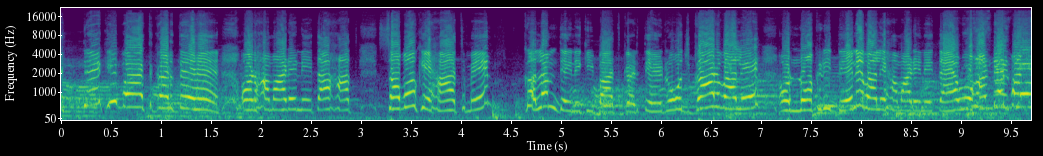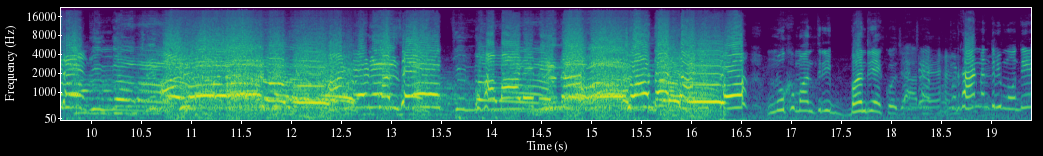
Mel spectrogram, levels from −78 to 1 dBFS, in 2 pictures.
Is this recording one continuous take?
yes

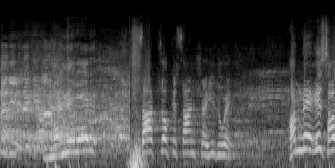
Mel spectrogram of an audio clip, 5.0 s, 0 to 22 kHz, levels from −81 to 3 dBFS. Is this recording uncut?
no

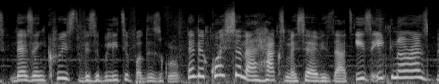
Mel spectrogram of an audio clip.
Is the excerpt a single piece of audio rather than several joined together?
no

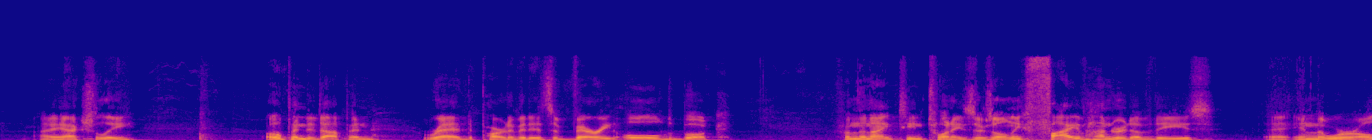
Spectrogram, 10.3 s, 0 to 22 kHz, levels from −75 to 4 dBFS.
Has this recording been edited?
yes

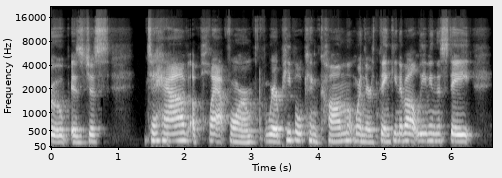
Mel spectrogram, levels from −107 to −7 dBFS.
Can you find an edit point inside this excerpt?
no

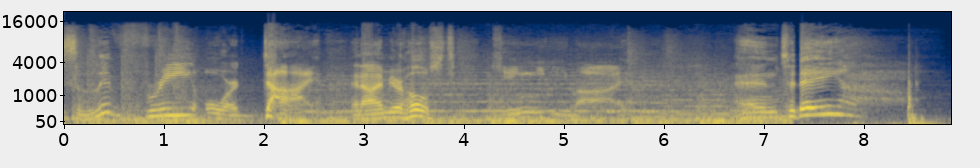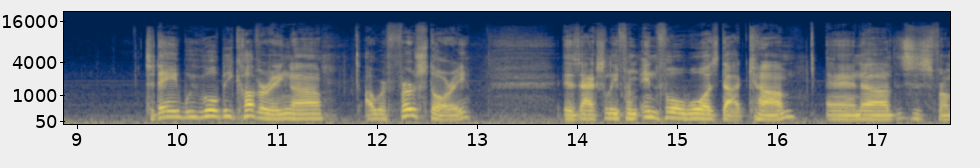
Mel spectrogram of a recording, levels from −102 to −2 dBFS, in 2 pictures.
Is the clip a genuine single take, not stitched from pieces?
no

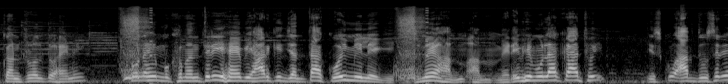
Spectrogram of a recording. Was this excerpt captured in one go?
no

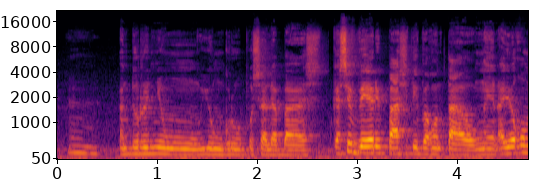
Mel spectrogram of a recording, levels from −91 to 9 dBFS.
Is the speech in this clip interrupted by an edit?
yes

